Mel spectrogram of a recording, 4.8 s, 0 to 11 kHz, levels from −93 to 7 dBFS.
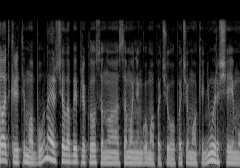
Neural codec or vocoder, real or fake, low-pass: none; real; 7.2 kHz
